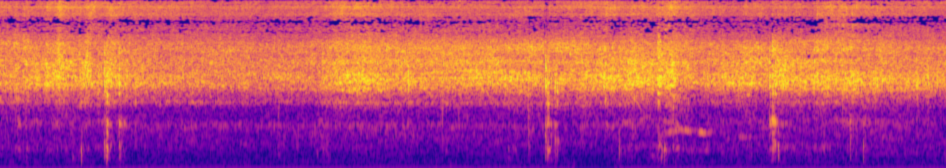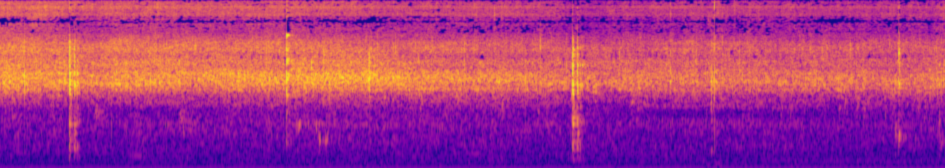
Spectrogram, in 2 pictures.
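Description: Pork belly and fish pieces in spice paste sizzling steadily in hot oil in a metal pot. A metal ladle stirring them clinks and scrapes against the pot every few seconds.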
